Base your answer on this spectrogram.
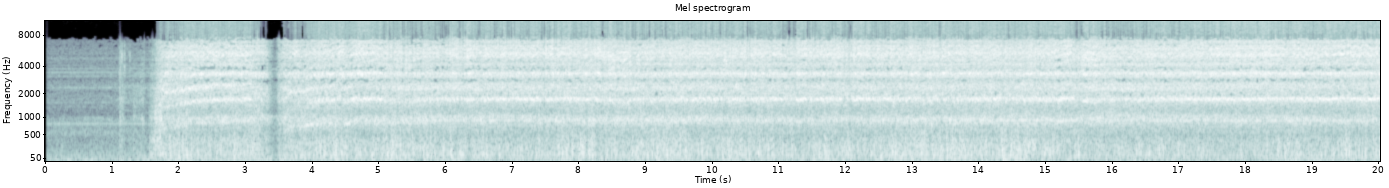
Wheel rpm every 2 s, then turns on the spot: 20, 160, 210, 240, 230, 230, 230, 230, 230, 230.
2-4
